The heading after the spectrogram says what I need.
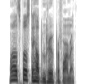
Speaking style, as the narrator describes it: I quickly muttered

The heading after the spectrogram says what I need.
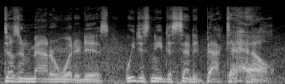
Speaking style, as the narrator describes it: he yelled as he ran towards the beast

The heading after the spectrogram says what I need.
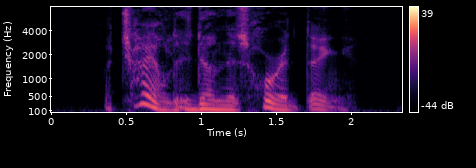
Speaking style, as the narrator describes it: I said in a whisper

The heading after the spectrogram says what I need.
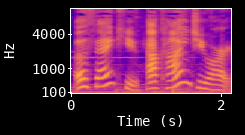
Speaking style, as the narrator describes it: exclaimed Ethel joyously

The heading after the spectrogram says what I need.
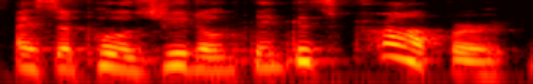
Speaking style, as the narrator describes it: Daisy exclaimed

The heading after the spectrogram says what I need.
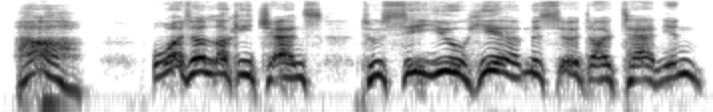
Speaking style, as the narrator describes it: cried the falconer

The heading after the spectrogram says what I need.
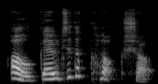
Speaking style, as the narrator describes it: said Jolly cheerfully

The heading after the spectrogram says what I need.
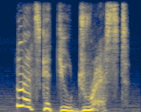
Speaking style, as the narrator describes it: She snapped

